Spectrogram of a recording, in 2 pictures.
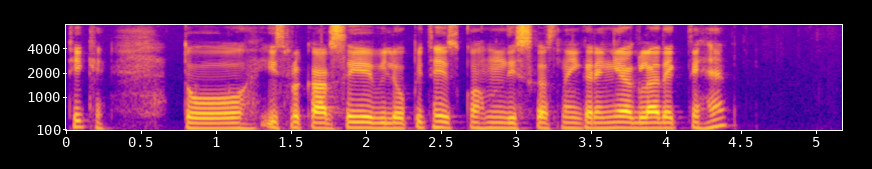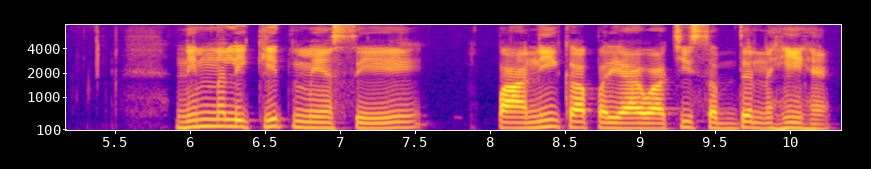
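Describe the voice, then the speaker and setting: Mellow, smooth-voiced male exam tutor. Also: fairly high pitch, steady tone, unhurried, no room sound, clean studio sound. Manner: explains step by step with frequent "ठीक है" and "है ना". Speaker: teacher solving exam questions. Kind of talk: exam-prep lesson.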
